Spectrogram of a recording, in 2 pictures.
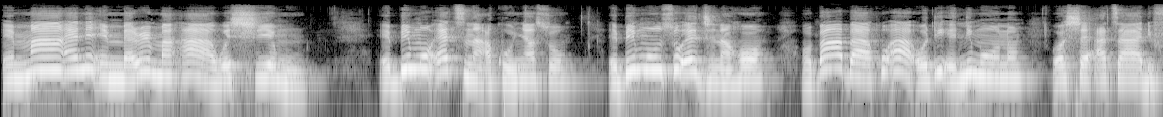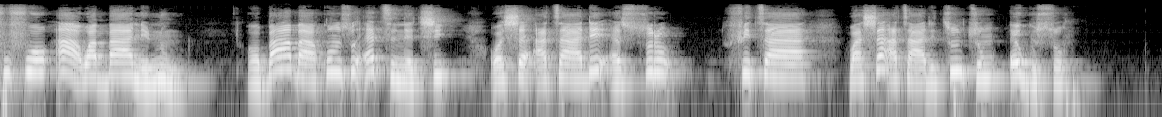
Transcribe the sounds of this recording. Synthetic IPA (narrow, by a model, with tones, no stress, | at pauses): ɪ˨m˨mãː˦ɛ˦nɪ̃˦˨m̩˨mæ˨ɾɪ˦mã˦ʔa˦wɛ˦ɕi˦e˦mũ˨ | e˨bi˦mʊ̃˦ɛ˦tʰɪ˨nã˨a˨kʰʊ˨ɲᶣã˦sʊ˦ | e˨bi˦mʊ̃˦n̩˦sʊ˦æ˦d͡ʑi˨nã˨ɦɔ˦ | ɔ˨baː˦baː˨kʰʊ˦a˨ʔɔ˨di˦æ˨nĩ˦mʊ̃˦nʊ̃˦ɔ˨ɕɛ˨ʔa˨tʰaː˨dɪ˨fu˦fu˦o˦a˦wa˦baː˦nɪ̃˨nũ˦˨m | ɔ˨baː˦baː˨kʰʊ̃˦n̩˦sʊ˦ʔɛ˦tʰɪ˨næ˨t͡ɕʰi˦ | ɔ˨ɕɛ˨ʔa˨tʰaː˨dɪ˦ʔɛ˨sʊ˦ɾʊ˦ | fi˦tʰaː˦ | wa˨ɕɛ˦ʔa˨tʰaː˨dɪ˨tʰũ˦ntʰũ˦mæ˦ɡu˨sʊ˦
